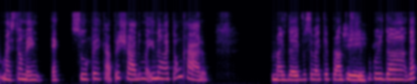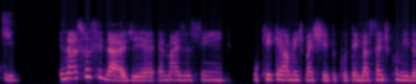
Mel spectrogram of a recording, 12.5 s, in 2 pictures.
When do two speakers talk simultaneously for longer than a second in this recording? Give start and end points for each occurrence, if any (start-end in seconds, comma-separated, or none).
none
